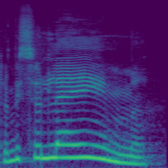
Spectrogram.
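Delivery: high, chiding push; scolding inner voice. Retold or imitated. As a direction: goad yourself like a nagging inner voice. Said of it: "quite harsh voice in my head".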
